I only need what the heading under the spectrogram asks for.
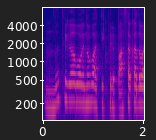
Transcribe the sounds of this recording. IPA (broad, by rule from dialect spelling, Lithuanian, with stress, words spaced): ˈnʊ ˈtʲɪ ɡɐlˠˈʋoːjʊ ˈnʊ ˈʋɐ ˈtʲiːk pʲrʲɪˈpɑːsɐkɐdɐʋɐ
